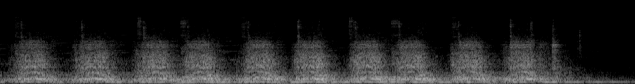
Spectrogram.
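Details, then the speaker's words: John Deere diesel tractor, cold start without glow plugs, before the engine heater is hooked up: sluggish, labored cranking at about two strokes a second that slows and quits without firing; owner suspects a tired battery; slow cranking. "that's barely any so poor battery is kind of tired"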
